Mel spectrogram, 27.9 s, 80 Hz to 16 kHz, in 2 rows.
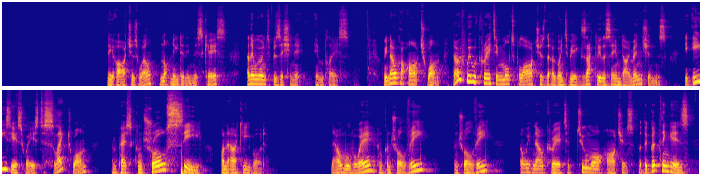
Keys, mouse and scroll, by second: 4.3-5.4 drag, 6.0 click, 14.0 click, 20.3 click, 22.8 click, 27.7 click.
